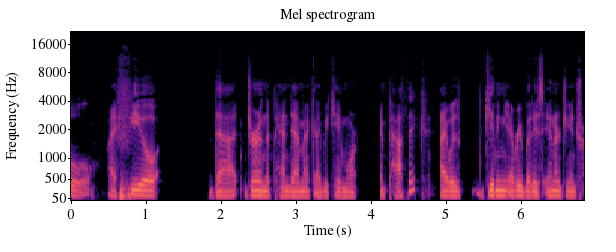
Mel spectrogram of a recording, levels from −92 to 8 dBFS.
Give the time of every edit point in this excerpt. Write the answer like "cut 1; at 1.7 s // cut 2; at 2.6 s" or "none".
none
